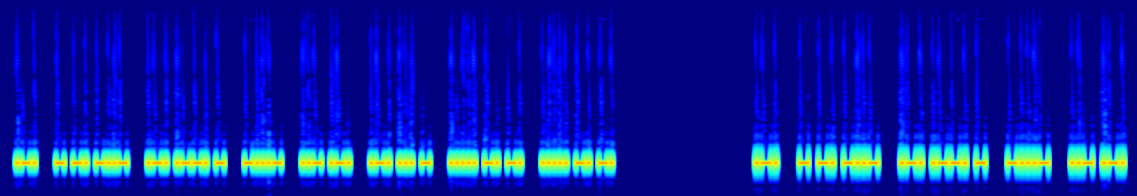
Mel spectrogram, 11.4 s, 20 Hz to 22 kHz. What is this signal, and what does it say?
Morse code, heard as a keyed tone, about 38 wpm, 700 Hz. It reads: R TNX RPT <BT> UR RST 5NN 5NN R TNX RPT <BT> UR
